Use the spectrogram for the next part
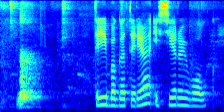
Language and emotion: Russian, neutral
